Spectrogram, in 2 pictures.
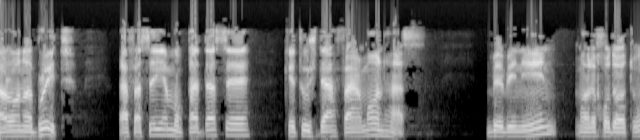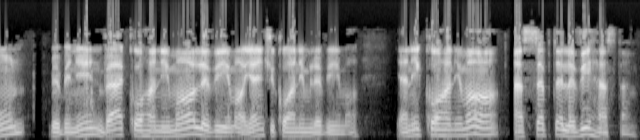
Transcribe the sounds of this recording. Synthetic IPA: æɾonɑbɾit̪ʰ | ɢæfæsejemoɡæd̪ːæse | kʰet̪ʰuːʃd̪æhfæɾmɒːnɦæ̰st̪ | bebiːnin | mɒːlexod̪ɒːt̪ʰun | be̞biːninvækʰoɦænimɒːleviːjmɒːjæniːt͡ʃʰikʰohæniːmlevimɒ̰ː | jæ̰niːkʰohænimɒː | æzsebt̪ʰeleviːɦæst̪ænd̪

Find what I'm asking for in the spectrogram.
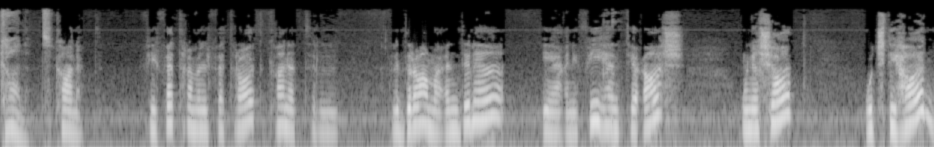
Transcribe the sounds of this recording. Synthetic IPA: kʰaːnat̪kʰaːnat̪ | fifat̪ɾˤɑmɪnɪlfat̪ɾˤɑːt̪kʰaːnat̪ɪl | ld̪ɾˤɑːmaʕɪnd̪ɪna | jaʕnifiːɦant̪ɪʕaːʃ | wnaʃɑːt̪ˤ | wɪd͡ʒt̪ɪɦaːd̪

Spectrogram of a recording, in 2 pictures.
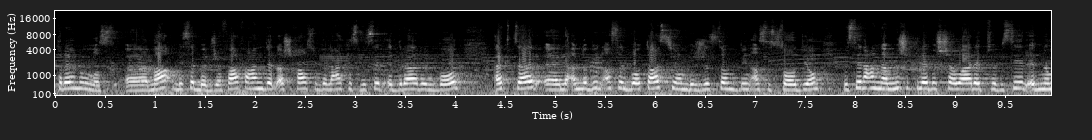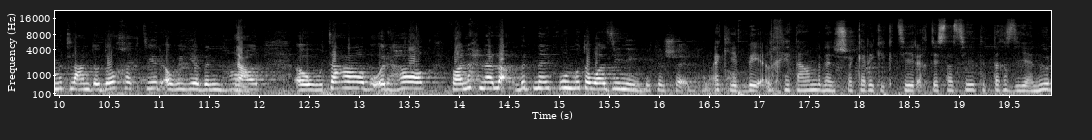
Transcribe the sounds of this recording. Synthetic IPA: t̪ɾeːnwnʊsˤmaʔbɪsabːɪbʒafaːfaʕand̪ilʔɑʃxɑːsˤwbɪlʕakɪsbɪsˤiːɾʔɪd̪ɾˤɑːɾˤɪlboːl | ʔakt̪ɑɾˤlaʔanːobjɪnʔɑsˤɨlboːt̪aːsjʊmbɪlʒɪsɪmwbjɪnʔɑsˤɨlsˤoːd̪jom | bɪsˤiːɾʕanːamʊʃklebɪʃːawaːɾɪd̪fabɪsˤiːɾʔɪnːomɪt̪lʕand̪od̪oːxakt̪iːɾʔawɪjːebɪnːaɦɑːɾˤ | ʔwt̪aʕabwʔɪɾɦɑːq | fanɪħnalaʔbɪd̪najakuːnmʊt̪awaːzɪniːnbɪkɪlːʃeːʔɪlħana̰ʔakiːd̪̚biɪ̰lxɪt̪aːmbɪd̪aʃakːaɾɪkkt̪ʰiːɾʔɪxt̪ɨsˤɑːsˤɪjːat̪ːaxzɪjanuːɾ

